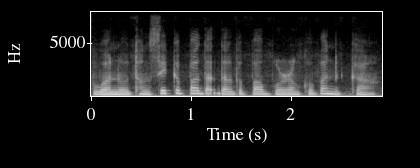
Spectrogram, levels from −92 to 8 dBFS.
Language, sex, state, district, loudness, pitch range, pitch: Garo, female, Meghalaya, West Garo Hills, -16 LUFS, 205-240 Hz, 220 Hz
